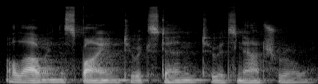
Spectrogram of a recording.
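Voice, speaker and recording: A man with a deep voice guides a meditation in gentle, calm instructions. His delivery is even, barely rising or falling, with plenty of space between phrases. The sound is roomy and echoing. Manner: calm, unhurried, gentle instruction with long pauses. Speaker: meditation teacher at a Buddhist monastery. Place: indoor room at a monastery.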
